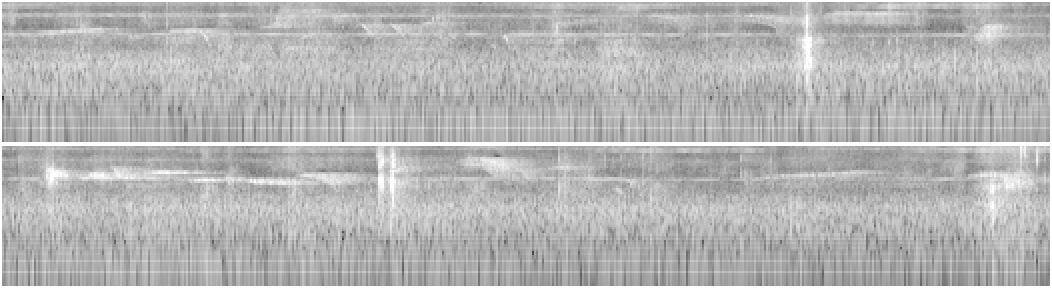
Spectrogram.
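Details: Cicadas keep up a continuous, thin, high whine in old forest at Bukit Komanwel, Bukit Jalil, Kuala Lumpur, with brief bird chirps and whistles, a few footsteps, and road traffic hum from the big surrounding roads.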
